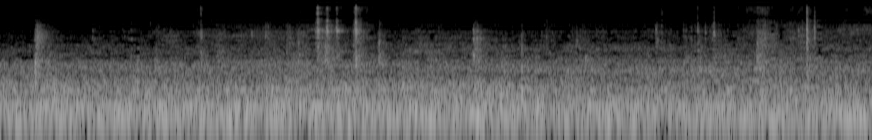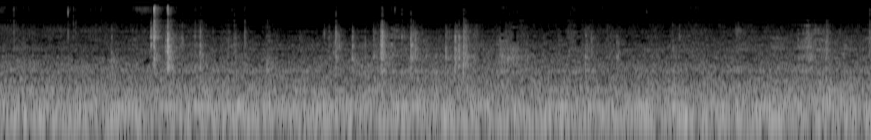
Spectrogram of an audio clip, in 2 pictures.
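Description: Inside a Nozomi Shinkansen bullet train coasting slowly into a station: a steady low running hum and rumble, with a few sharp clicks and rattles scattered through it.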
